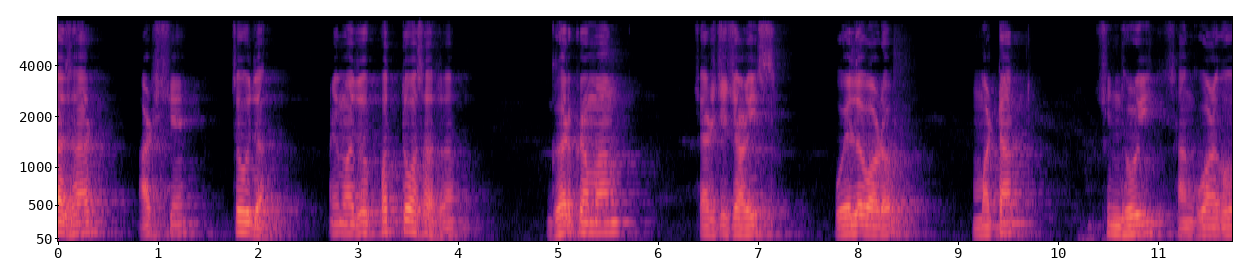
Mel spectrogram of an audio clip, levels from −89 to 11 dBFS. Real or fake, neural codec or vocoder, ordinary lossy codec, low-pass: real; none; none; 7.2 kHz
